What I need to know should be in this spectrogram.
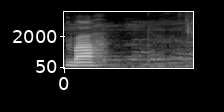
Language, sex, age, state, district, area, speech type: Dogri, male, 18-30, Jammu and Kashmir, Udhampur, rural, read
